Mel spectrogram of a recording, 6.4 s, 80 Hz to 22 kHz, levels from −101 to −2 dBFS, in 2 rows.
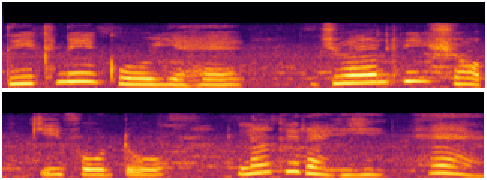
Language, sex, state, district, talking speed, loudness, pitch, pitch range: Hindi, female, Rajasthan, Bikaner, 95 wpm, -15 LUFS, 260 Hz, 240-330 Hz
